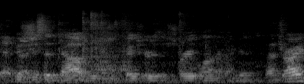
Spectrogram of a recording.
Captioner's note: voiceover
